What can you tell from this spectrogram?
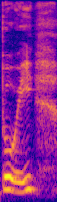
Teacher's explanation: the very rounded vowels that they have in Essex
